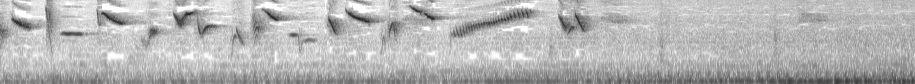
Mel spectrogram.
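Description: Black-throated Canary singing a fast, jumbled run of high, sweet whistles and slurred notes for about three seconds, then fading under rising traffic rumble.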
